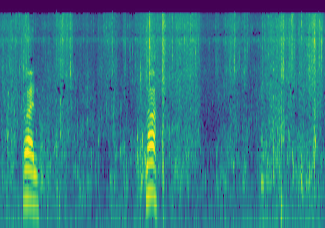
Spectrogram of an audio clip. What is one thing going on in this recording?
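Shallow water ripples and gurgles steadily over stones outdoors.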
